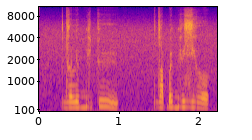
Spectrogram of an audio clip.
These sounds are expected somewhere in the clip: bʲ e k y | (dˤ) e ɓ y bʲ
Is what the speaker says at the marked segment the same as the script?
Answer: yes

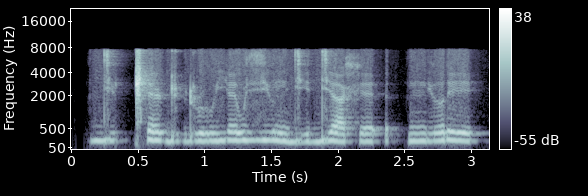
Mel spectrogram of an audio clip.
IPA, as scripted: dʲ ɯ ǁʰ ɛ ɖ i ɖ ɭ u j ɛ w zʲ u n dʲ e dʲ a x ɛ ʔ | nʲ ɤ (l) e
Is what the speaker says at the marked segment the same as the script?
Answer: no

